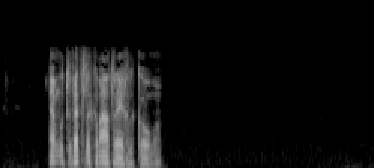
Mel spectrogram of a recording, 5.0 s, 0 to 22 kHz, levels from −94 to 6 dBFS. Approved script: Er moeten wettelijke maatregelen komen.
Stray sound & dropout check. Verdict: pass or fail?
pass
